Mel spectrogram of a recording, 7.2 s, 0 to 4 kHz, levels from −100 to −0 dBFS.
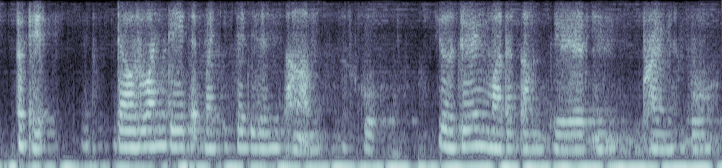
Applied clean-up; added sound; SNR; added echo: neural separator model SepFormer DNS4.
